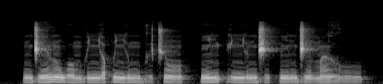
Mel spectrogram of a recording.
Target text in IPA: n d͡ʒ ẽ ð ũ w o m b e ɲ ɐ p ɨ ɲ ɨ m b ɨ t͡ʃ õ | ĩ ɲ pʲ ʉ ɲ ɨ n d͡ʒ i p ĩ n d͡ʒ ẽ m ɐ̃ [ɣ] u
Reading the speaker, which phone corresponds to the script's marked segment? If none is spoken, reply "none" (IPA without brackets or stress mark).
ɣ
